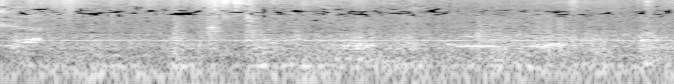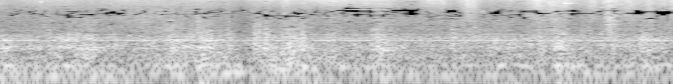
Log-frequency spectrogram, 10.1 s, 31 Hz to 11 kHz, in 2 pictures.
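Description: A Keihan Railway 13000 series electric train in Japan rumbles steadily from inside the car, a dense low roar with a faint whining motor tone and occasional rattles and clacks throughout.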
